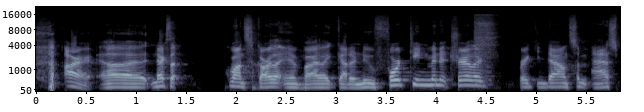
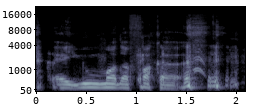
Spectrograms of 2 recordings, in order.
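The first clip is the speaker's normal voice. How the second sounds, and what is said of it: Mock Italian-American mobster voice. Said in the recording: “fake voice ... Like Tony Soprano voice.”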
